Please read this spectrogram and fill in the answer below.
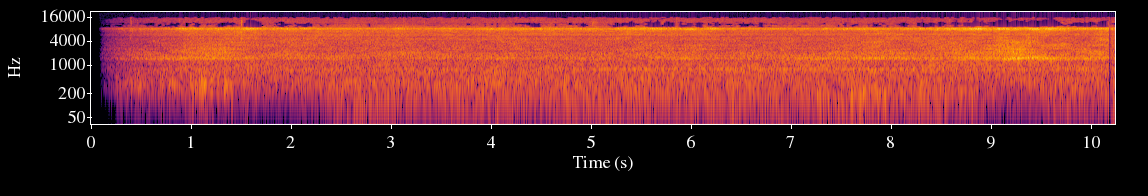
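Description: Jet engines of a Boeing 747-400 at takeoff thrust on its takeoff roll: a steady, distant roar with a high whine. It fades in at the very start.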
